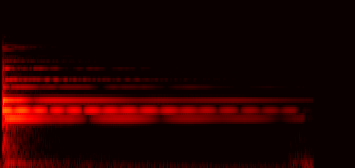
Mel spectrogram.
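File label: C sharp minor highest, chords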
